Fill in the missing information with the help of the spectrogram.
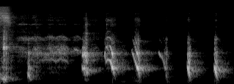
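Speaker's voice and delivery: long rising squeal of laughter; high squealing laugh. Real, not acted. Vlogger losing it over her own joke, squealing laugh. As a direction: let the laugh climb into a squeal.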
